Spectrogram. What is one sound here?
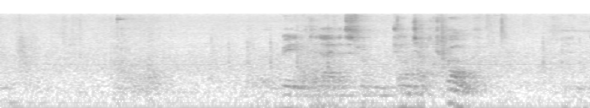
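A middle-aged man reads aloud calmly through a microphone in an echoing room.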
